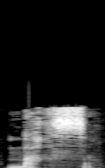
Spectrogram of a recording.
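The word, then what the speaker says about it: mars: So, in a way it's an exception because normally final S is not pronounced in French. Okay. We've got some exceptions and this one is one of them. So Mar pronounced the final S.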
